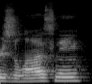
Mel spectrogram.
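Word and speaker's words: Zelazny: darkness by Roger Roger zelosny I always try to reverse the Z and the n and so I have to make a concerted effort to pronounce his last name right this is an Avon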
